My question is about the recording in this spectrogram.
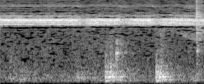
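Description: A whiteboard being wiped clean with a duster, three soft rubbing strokes about a second apart in the second half, under a steady high-pitched trill like insects chirring.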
